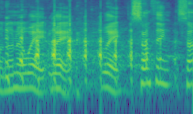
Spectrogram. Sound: audience laughs

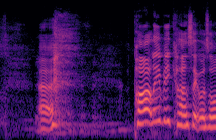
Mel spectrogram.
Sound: laughing

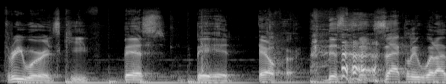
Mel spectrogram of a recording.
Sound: laughing

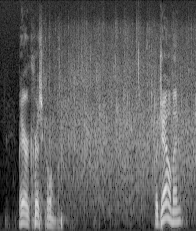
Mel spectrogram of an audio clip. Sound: audience applause

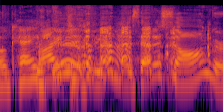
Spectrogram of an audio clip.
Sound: laughing

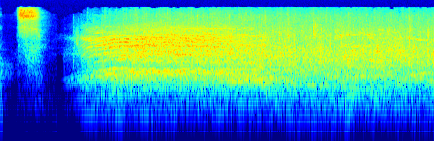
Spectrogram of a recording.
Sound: crowd applauds

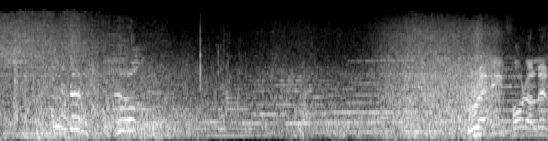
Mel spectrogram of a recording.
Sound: gasping and spluttering

